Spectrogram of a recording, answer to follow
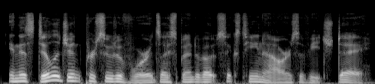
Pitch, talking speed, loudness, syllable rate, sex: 110 Hz, 225 wpm, -19 LUFS, 5.4 syllables/s, male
